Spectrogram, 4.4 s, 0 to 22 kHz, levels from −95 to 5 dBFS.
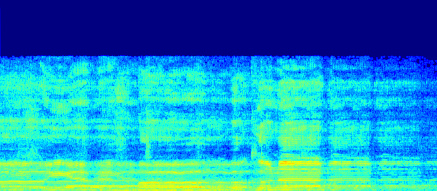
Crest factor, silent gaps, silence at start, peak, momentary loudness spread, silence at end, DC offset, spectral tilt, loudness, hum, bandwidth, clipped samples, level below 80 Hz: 16 dB; none; 0 s; -14 dBFS; 11 LU; 0 s; under 0.1%; -2.5 dB/octave; -29 LUFS; none; 16 kHz; under 0.1%; -52 dBFS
